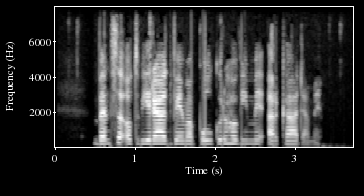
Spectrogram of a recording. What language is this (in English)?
Czech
